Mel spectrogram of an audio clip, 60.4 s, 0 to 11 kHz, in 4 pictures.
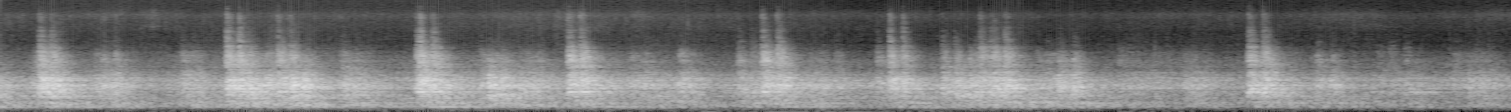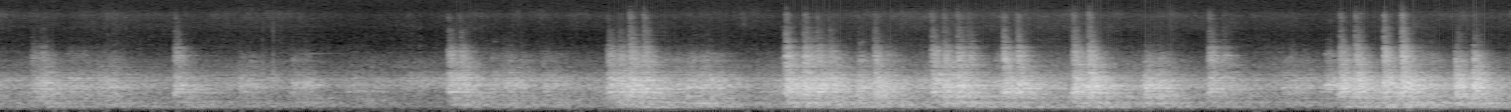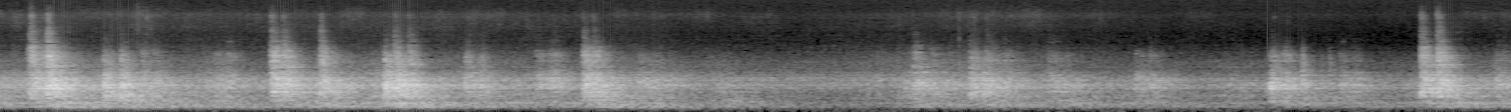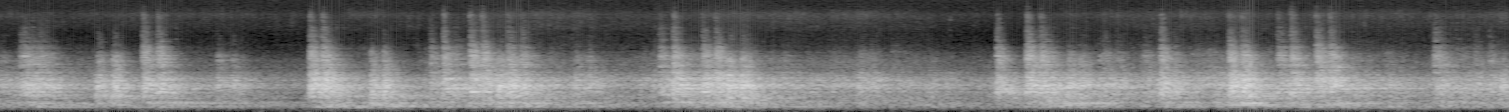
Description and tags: GGB A0224 tower NEW T03
Contact mic recording of the Golden Gate Bridge in San Francisco, CA, USA from the west surface of the east leg of the north tower (Take 03). Recorded October 18, 2009 using a Sony PCM-D50 recorder with Schertler DYN-E-SET wired mic.
steel-plate, cable, microphone, contact-mic, contact-microphone, Schertler, metal, bridge, wikiGong, contact, field-recording, Golden-Gate-Bridge, steel, DYN-E-SET, Sony-PCM-D50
